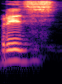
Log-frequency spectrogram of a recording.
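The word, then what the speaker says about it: bridge: जे भी आते हैं तो एक सूत्र है कि का बोलबाला ड के मुंह पर ताला डी है यह साइलेंट हो जाता आप बचपन से पढ़ते हैं। जे यू डी जी ई जज बी आर आई डी जी ई ब्रिज बोलिए पी यू डी जी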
